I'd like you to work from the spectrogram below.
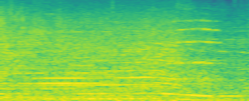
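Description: A Ferrari race car in a racing video game weaves to warm its tires, a continuous loud engine drone with shifting pitch and faint tire squeal, no talking.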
